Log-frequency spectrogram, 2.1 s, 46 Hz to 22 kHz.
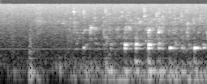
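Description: Dark beer being poured from a 16 oz can into a Teku stemmed glass: a faint trickle of liquid into the glass, starting about a second in.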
